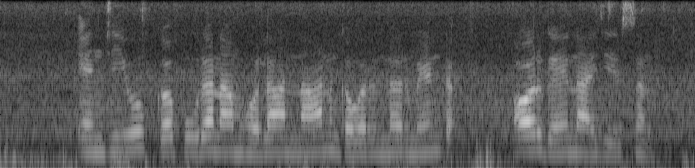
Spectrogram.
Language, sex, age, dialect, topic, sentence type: Bhojpuri, female, <18, Western, banking, statement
